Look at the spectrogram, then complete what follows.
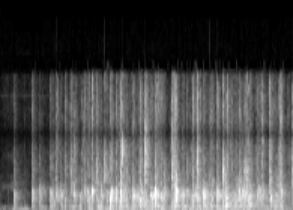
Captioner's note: clapping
